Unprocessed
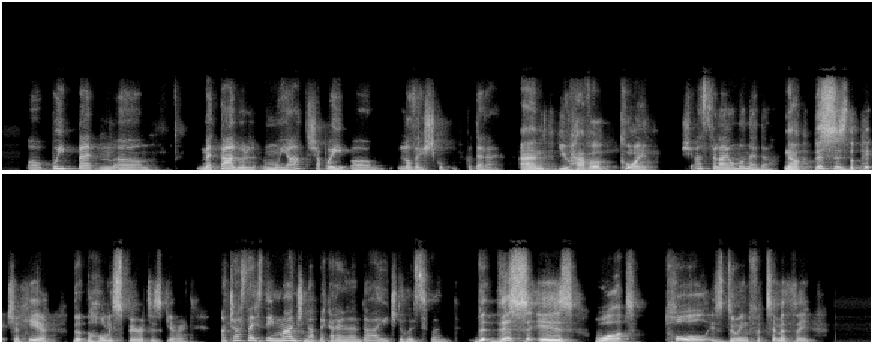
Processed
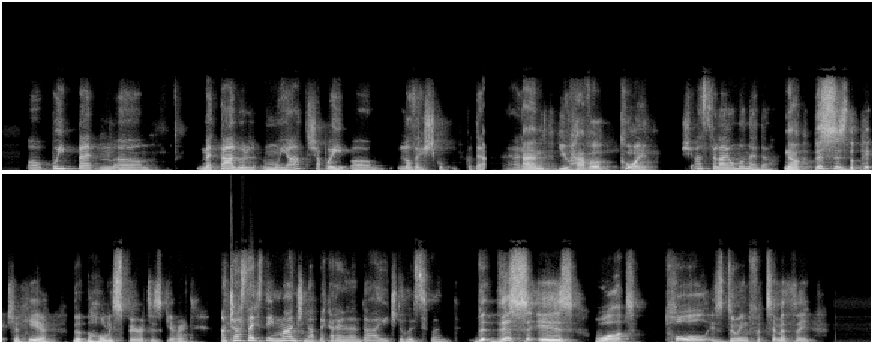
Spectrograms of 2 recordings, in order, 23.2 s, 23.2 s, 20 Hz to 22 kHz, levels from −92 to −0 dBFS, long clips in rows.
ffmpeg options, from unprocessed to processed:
-filter_complex "[0:a]asettb=1/sr,asplit=3[s0][s1][s2];[s0]atrim=end=11.694[s3];[s1]atrim=start=11.69:end=13.08,asetpts=PTS-STARTPTS,afade=t=in:d=0.004:c=qsin,afade=t=out:st=1.386:d=0.004:c=qsin,aemphasis=mode=reproduction:type=bsi[s4];[s2]atrim=start=13.076[s5];[s3][s4]acrossfade=d=0.004:c1=hsin:c2=qsin[s6];[s6][s5]acrossfade=d=0.004:c1=qsin:c2=hsin,asettb=1/sr,asplit=3[s7][s8][s9];[s7]atrim=end=13.934[s10];[s8]atrim=start=13.93:end=14.95,asetpts=PTS-STARTPTS,afade=t=in:d=0.004:c=qsin,afade=t=out:st=1.016:d=0.004:c=qsin,acontrast=53[s11];[s9]atrim=start=14.946[s12];[s10][s11]acrossfade=d=0.004:c1=hsin:c2=qsin[s13];[s13][s12]acrossfade=d=0.004:c1=qsin:c2=hsin,asplit=3[s14][s15][s16];[s14]atrim=end=6.402[s17];[s15]atrim=start=6.398:end=6.932,asetpts=PTS-STARTPTS,areverse[s18];[s16]atrim=start=6.928[s19];[s17][s18]acrossfade=d=0.004:c1=hsin:c2=hsin[s20];[s20][s19]acrossfade=d=0.004:c1=hsin:c2=hsin"

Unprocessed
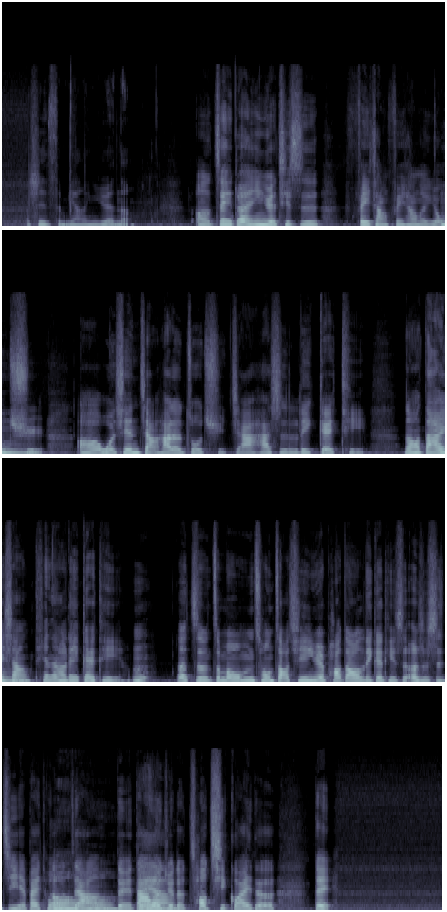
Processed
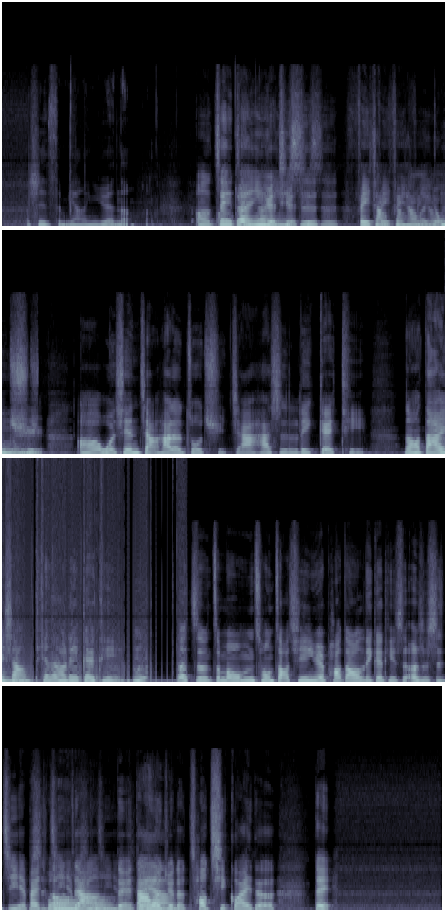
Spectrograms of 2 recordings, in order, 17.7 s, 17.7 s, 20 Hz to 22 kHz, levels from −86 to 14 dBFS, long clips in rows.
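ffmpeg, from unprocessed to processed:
-filter_complex "[0:a]asettb=1/sr,asplit=3[s0][s1][s2];[s0]atrim=end=1.244[s3];[s1]atrim=start=1.24:end=4.79,asetpts=PTS-STARTPTS,afade=t=in:d=0.004:c=qsin,afade=t=out:st=3.546:d=0.004:c=qsin,aecho=1:1:201:0.335,atrim=end_sample=156555[s4];[s2]atrim=start=4.786[s5];[s3][s4]acrossfade=d=0.004:c1=hsin:c2=qsin[s6];[s6][s5]acrossfade=d=0.004:c1=qsin:c2=hsin,asettb=1/sr,asplit=3[s7][s8][s9];[s7]atrim=end=5.714[s10];[s8]atrim=start=5.71:end=7.66,asetpts=PTS-STARTPTS,afade=t=in:d=0.004:c=qsin,afade=t=out:st=1.946:d=0.004:c=qsin,highpass=69[s11];[s9]atrim=start=7.656[s12];[s10][s11]acrossfade=d=0.004:c1=hsin:c2=qsin[s13];[s13][s12]acrossfade=d=0.004:c1=qsin:c2=hsin,asettb=1/sr,asplit=3[s14][s15][s16];[s14]atrim=end=8.864[s17];[s15]atrim=start=8.86:end=10.71,asetpts=PTS-STARTPTS,afade=t=in:d=0.004:c=qsin,afade=t=out:st=1.846:d=0.004:c=qsin,aeval=exprs='val(0)+0.5*0.0282*sgn(val(0))':c=same[s18];[s16]atrim=start=10.706[s19];[s17][s18]acrossfade=d=0.004:c1=hsin:c2=qsin[s20];[s20][s19]acrossfade=d=0.004:c1=qsin:c2=hsin,asplit=2[s21][s22];[s22]afade=t=in:st=13.09:d=0.01,afade=t=out:st=13.77:d=0.01,aecho=0:1:470|940|1410|1880:0.501187|0.150356|0.0451069|0.0135321[s23];[s21][s23]amix=inputs=2:normalize=0,equalizer=f=1500:w=4.6:g=3,bandreject=f=6500:w=19,volume=1.12"

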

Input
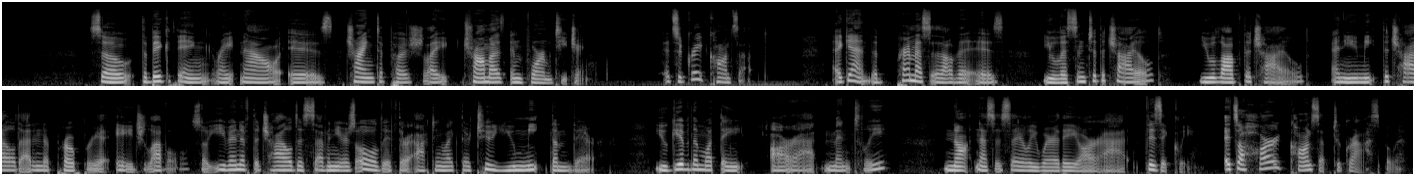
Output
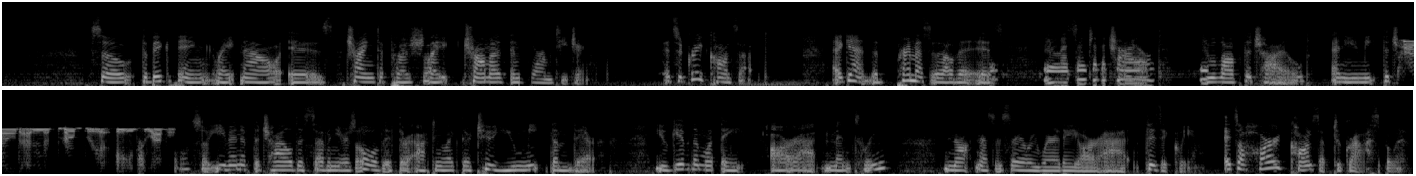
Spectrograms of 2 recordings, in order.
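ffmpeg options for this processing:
-filter_complex "[0:a]asettb=1/sr,asplit=3[s0][s1][s2];[s0]atrim=end=3.944[s3];[s1]atrim=start=3.94:end=4.43,asetpts=PTS-STARTPTS,afade=t=in:d=0.004:c=qsin,afade=t=out:st=0.486:d=0.004:c=qsin,aecho=1:1:4.6:0.95,atrim=end_sample=21609[s4];[s2]atrim=start=4.426[s5];[s3][s4]acrossfade=d=0.004:c1=hsin:c2=qsin[s6];[s6][s5]acrossfade=d=0.004:c1=qsin:c2=hsin,asplit=3[s7][s8][s9];[s7]afade=t=out:st=9.87:d=0.02[s10];[s8]aeval=exprs='val(0)*sin(2*PI*540*n/s)':c=same,afade=t=in:st=9.87:d=0.02,afade=t=out:st=12.04:d=0.02[s11];[s9]afade=t=in:st=12.04:d=0.02[s12];[s10][s11][s12]amix=inputs=3:normalize=0,asettb=1/sr,asplit=3[s13][s14][s15];[s13]atrim=end=13.954[s16];[s14]atrim=start=13.95:end=15.85,asetpts=PTS-STARTPTS,afade=t=in:d=0.004:c=qsin,afade=t=out:st=1.896:d=0.004:c=qsin,lowpass=f=2900:t=q:w=0.5098,lowpass=f=2900:t=q:w=0.6013,lowpass=f=2900:t=q:w=0.9,lowpass=f=2900:t=q:w=2.563,afreqshift=-3400[s17];[s15]atrim=start=15.846[s18];[s16][s17]acrossfade=d=0.004:c1=hsin:c2=qsin[s19];[s19][s18]acrossfade=d=0.004:c1=qsin:c2=hsin,asettb=1/sr,asplit=3[s20][s21][s22];[s20]atrim=end=22.484[s23];[s21]atrim=start=22.48:end=24.58,asetpts=PTS-STARTPTS,afade=t=in:d=0.004:c=qsin,afade=t=out:st=2.096:d=0.004:c=qsin,asuperstop=centerf=3100:order=4:qfactor=1.3[s24];[s22]atrim=start=24.576[s25];[s23][s24]acrossfade=d=0.004:c1=hsin:c2=qsin[s26];[s26][s25]acrossfade=d=0.004:c1=qsin:c2=hsin,asplit=2[s27][s28];[s27]atrim=end=5.17,asetpts=PTS-STARTPTS,afade=t=out:st=5.166:d=0.004:c=hsin:silence=0.141254[s29];[s28]atrim=start=5.17,asetpts=PTS-STARTPTS,afade=t=in:d=2.21:silence=0.141254[s30];[s29][s30]concat=n=2:v=0:a=1,acompressor=threshold=0.0224:ratio=3,lowpass=2700,aecho=1:1:6.9:0.95"

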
